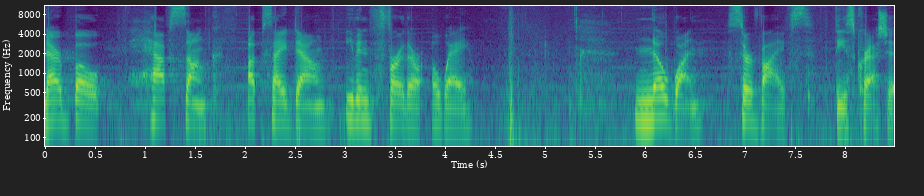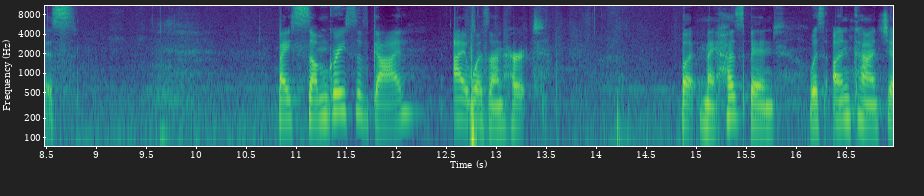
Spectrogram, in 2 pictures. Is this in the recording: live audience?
yes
